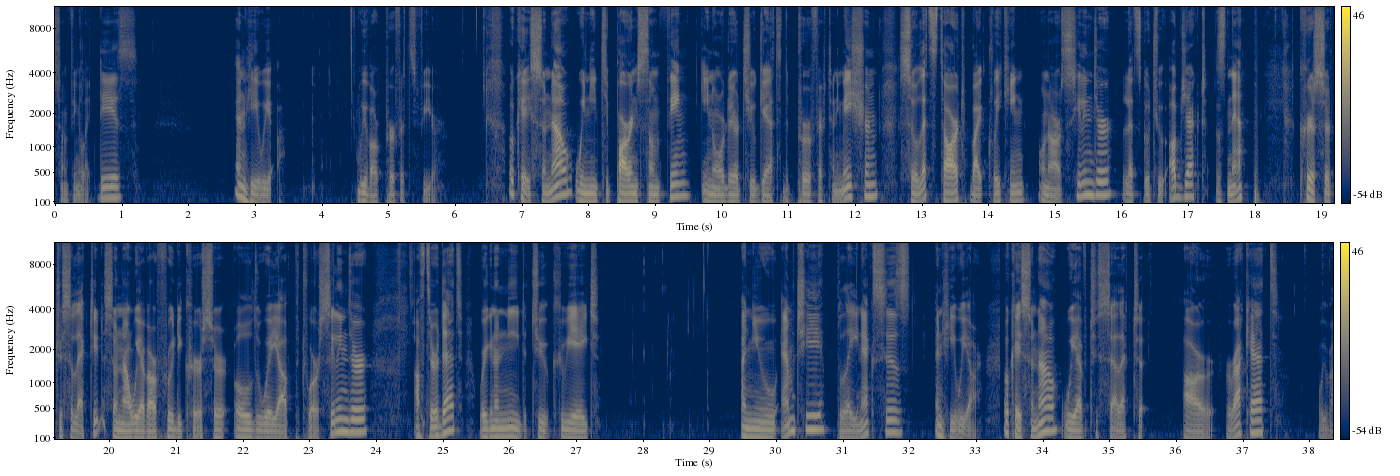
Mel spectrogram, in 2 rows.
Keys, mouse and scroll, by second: 0.3 click, 6.1 click, 6.9 middle click, 7.4-8.1 scroll down 2, 8.1 middle click, 8.8-9.1 scroll up 2, 9.1-9.6 scroll down 1, 9.6 scroll up 1, 9.7 middle click, 10.5 scroll down 1, 11.5 middle click, 12.4 scroll down 1, 12.6-13.0 scroll up 2, 13.2 shift+middle click, 14.0 click, 14.5 middle click, 15.3-16.1 scroll up 2, 16.3 click, 19.7-21.3 scroll down 1, 22.4 middle click, 23.2 click, 24.6 scroll up 1, 24.9 middle click, 25.6-26.0 scroll down 2, 26.0 shift+a, 32.4 click, 32.4-33.0 scroll down 2, 33.0 scroll up 2, 33.3 scroll down 2, 33.6-34.0 scroll up 2, 35.0 middle click, 35.0 click, 36.2 shift+click, 36.6-37.1 scroll down 3, 37.9 ctrl+click.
